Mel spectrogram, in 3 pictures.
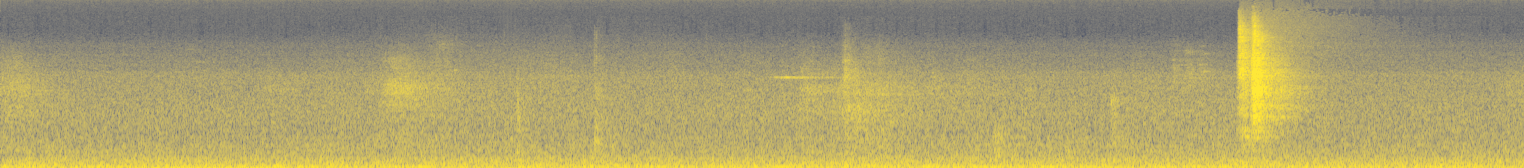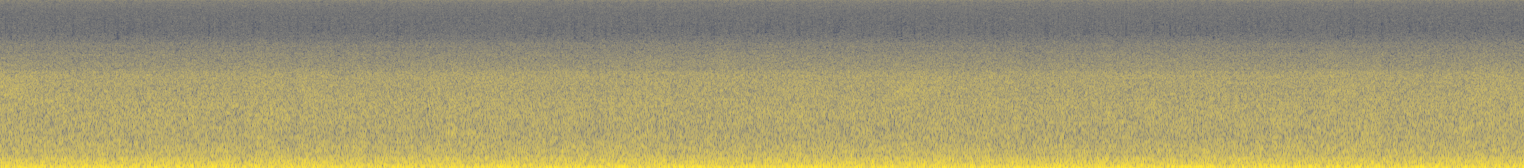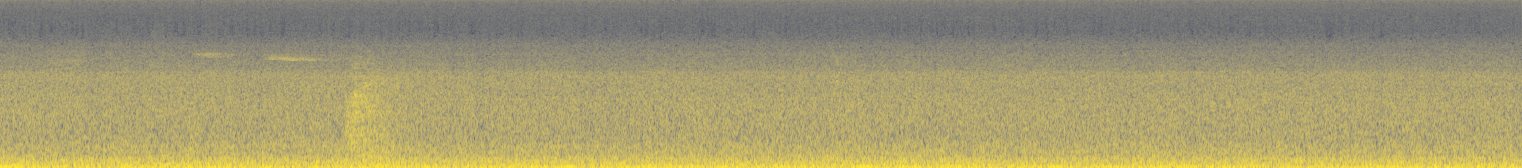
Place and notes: Unterbilk, Düsseldorf, Deutschland - Düsseldorf, Landtag NRW, plenar hall
Inside the plenar hall of the Landtag NRW. The sound of the ventilations and outside ambience reflecting in the circular room architecture. Also to be haerd: door movements and steps inside the hall.
This recording is part of the exhibition project - sonic states
soundmap nrw - sonic states, social ambiences, art places and topographic field recordings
